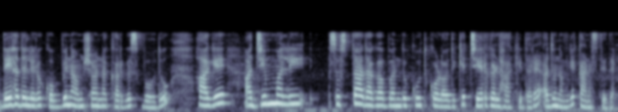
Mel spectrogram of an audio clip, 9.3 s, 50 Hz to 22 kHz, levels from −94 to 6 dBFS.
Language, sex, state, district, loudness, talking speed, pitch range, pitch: Kannada, female, Karnataka, Raichur, -17 LUFS, 110 wpm, 210-250 Hz, 225 Hz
